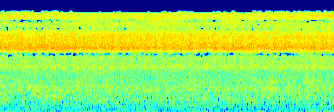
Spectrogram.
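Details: Cicada. A chorus of cicadas fills the air with a continuous, shrill buzz, bright and high-pitched like rushing static. The sound holds even and unbroken throughout, with no other clear voices above it.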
